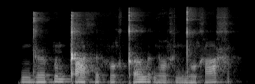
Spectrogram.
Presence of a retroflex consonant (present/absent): absent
